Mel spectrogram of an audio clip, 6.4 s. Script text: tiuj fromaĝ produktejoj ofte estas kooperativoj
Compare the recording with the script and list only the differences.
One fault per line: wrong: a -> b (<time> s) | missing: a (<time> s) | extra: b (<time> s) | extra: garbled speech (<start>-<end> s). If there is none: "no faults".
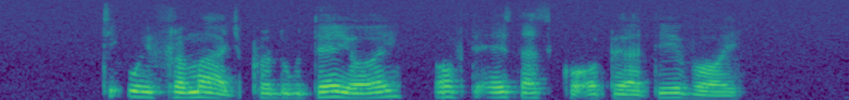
no faults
